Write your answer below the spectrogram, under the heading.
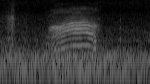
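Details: Merlin the domestic cat begs for treats with one clear, half-second meow that swells and then falls away. The room is otherwise quiet, with a light background hiss.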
